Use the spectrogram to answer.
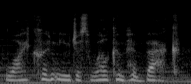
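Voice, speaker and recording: A woman's voice: mid-range voice, fairly even intonation, normal speed, over music, close to an everyday voice. A woman voicing a young female hunter in a video game, asking direct, pointed questions. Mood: questioning.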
